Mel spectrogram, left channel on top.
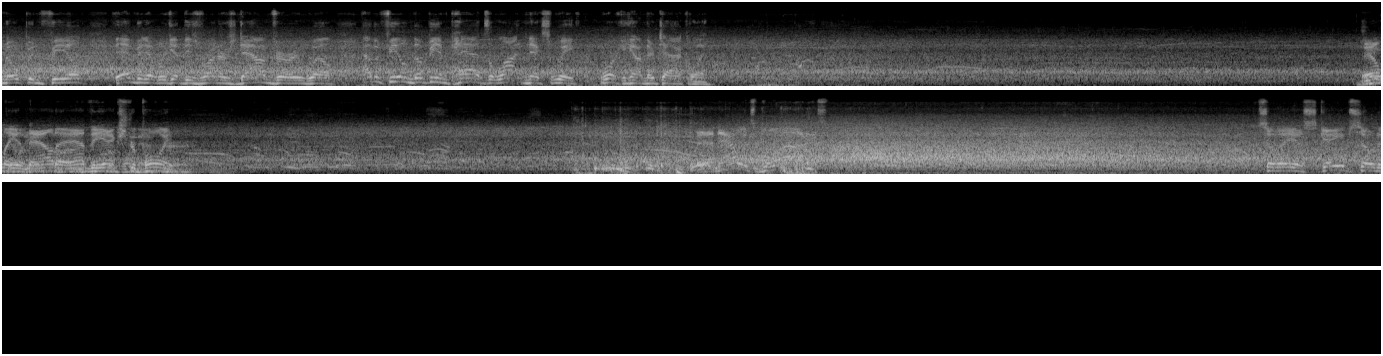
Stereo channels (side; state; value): right; silent; digital silence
